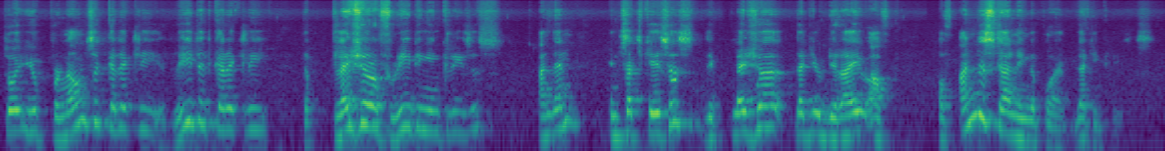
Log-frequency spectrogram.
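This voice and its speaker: A man teaching an online German class on a video call, drawing out words slowly as he quizzes students on stress, and switching between German and English. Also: high-pitched, expressive, low-quality recording.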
